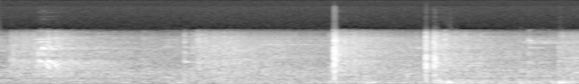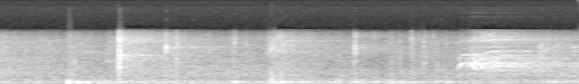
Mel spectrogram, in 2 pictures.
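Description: Badminton rally: about five sharp racket strikes on a shuttlecock, a second or two apart, with thudding footsteps on the court floor between them.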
